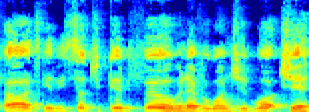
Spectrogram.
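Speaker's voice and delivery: acted, dry sarcasm played straight in character. Retelling a promo that the crowd booed: imitating Daniel Bryan being sarcastic. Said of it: "you could tell in character he was being sarcastic".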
